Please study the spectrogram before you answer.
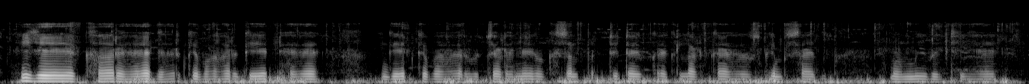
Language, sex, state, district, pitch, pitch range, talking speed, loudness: Hindi, female, Chhattisgarh, Balrampur, 125 Hz, 120-125 Hz, 140 wpm, -25 LUFS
